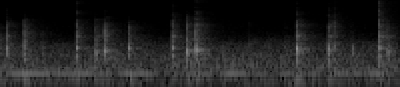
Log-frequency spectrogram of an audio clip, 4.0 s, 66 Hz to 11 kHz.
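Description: A Tupperware plastic food container is gently tapped with about fourteen light, irregular taps. Each tap is short, with a hollow knock around 650 Hz that dies away almost at once, over a faint steady low hum.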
